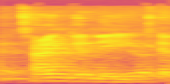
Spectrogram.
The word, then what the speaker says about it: Tanganyika: I think I pronounced that, Tanganyika? Yeah, Tanganyika. Yep. And he,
